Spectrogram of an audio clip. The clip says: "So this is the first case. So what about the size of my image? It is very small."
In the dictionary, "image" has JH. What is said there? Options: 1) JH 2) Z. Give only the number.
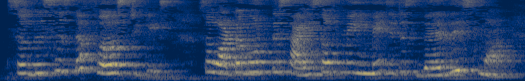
1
